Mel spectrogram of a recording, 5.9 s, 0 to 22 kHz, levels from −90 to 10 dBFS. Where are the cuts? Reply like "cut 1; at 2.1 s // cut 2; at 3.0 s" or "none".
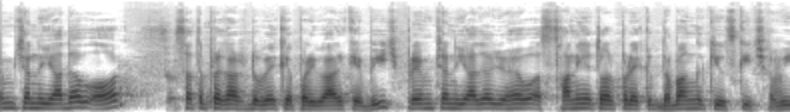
none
